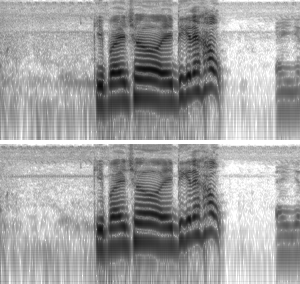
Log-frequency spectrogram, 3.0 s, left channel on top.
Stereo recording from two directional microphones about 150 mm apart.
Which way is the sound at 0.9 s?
25° right (ahead or behind).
